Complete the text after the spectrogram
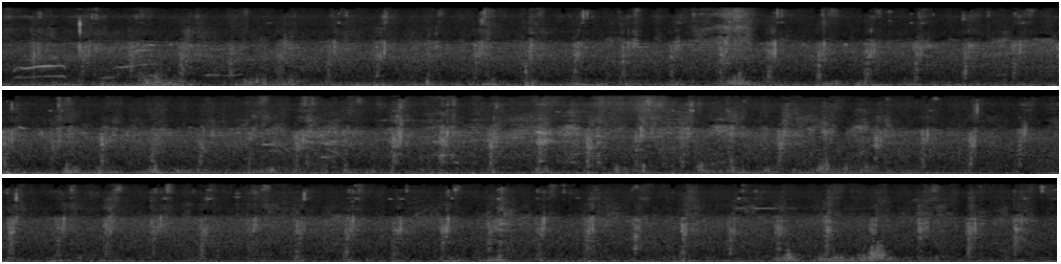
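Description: Bicycle tyres roll steadily over a paved path.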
